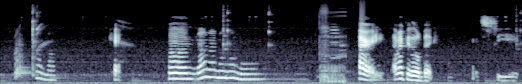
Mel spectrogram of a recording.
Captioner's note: more humming; humming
